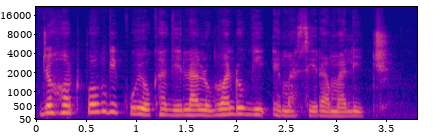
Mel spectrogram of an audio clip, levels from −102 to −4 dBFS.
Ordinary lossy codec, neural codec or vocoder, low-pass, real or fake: none; vocoder, 44.1 kHz, 128 mel bands, Pupu-Vocoder; none; fake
